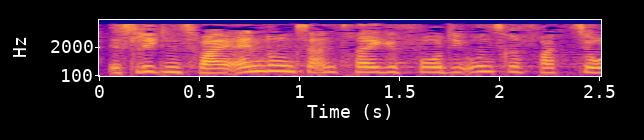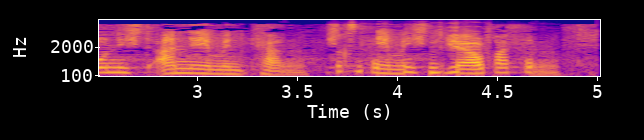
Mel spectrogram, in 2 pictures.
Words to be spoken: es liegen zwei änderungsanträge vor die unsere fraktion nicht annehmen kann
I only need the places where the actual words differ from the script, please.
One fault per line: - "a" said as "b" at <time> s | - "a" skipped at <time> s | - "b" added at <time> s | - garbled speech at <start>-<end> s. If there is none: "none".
- garbled speech at 3.7-4.9 s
